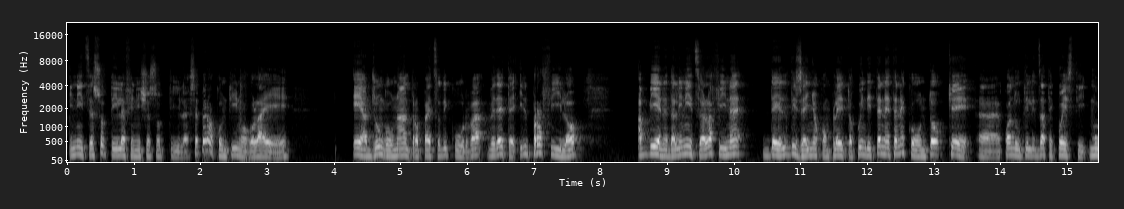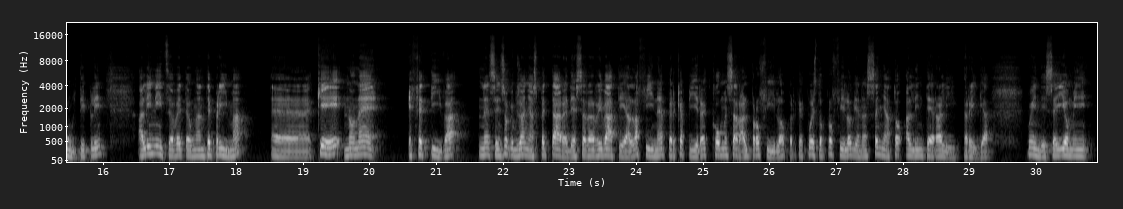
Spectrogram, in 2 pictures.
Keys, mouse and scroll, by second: 15.7 click, 16.5-22.2 drag, 30.3-30.9 drag.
